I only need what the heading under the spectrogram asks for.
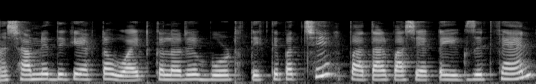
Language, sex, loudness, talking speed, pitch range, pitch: Bengali, female, -13 LUFS, 180 wpm, 215-240 Hz, 225 Hz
